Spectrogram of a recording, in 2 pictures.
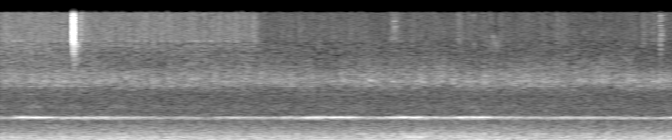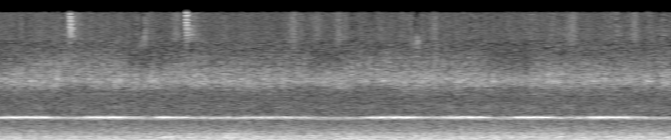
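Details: Crickets singing at night in southern Crimea with a night breeze: a steady high trill, broken into short pulsed stretches, holds on one pitch throughout, with a fainter, higher hiss above and a low breezy rumble beneath.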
